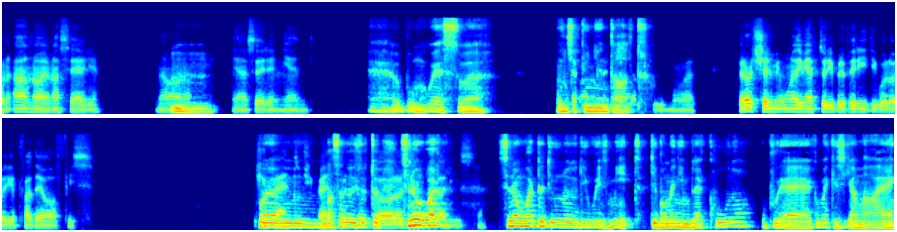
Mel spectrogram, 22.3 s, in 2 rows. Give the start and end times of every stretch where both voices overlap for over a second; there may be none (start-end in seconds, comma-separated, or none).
6.9-8.2, 14.3-16.8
